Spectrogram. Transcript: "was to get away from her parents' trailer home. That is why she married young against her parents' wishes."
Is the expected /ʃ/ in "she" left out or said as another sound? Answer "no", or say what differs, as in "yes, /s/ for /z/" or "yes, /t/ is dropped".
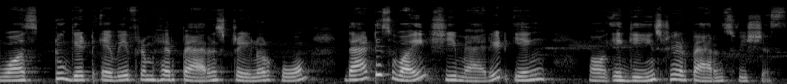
no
